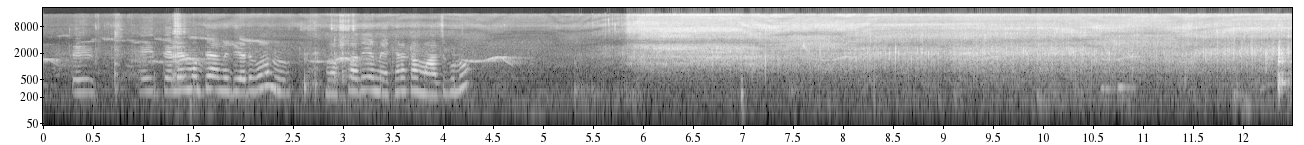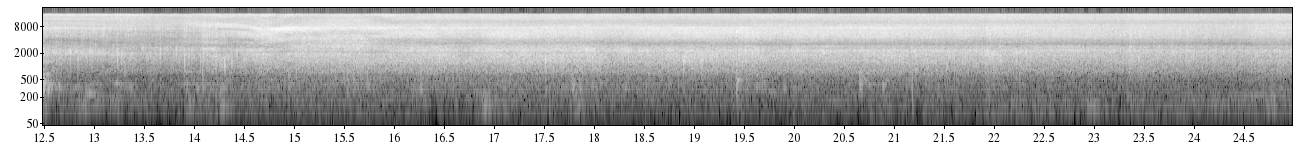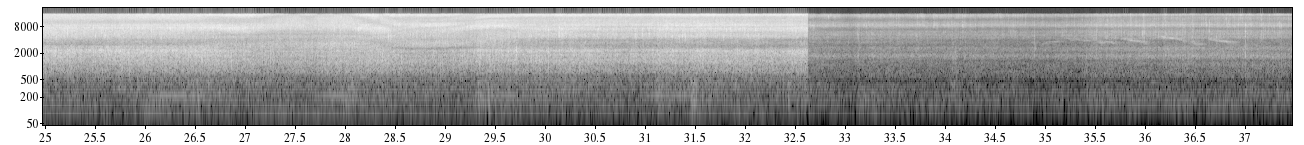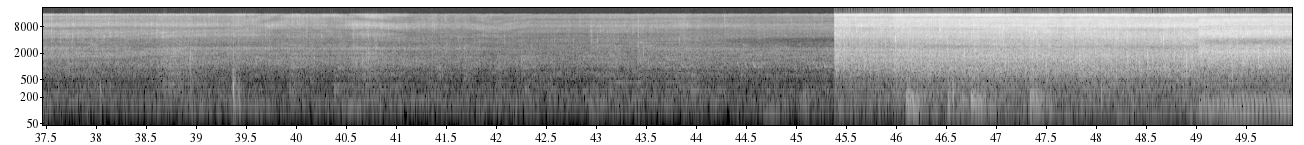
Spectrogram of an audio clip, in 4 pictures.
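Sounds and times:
fish sizzling in hot oil: 5.3s - 41.6s, 45.4s - 49.9s.

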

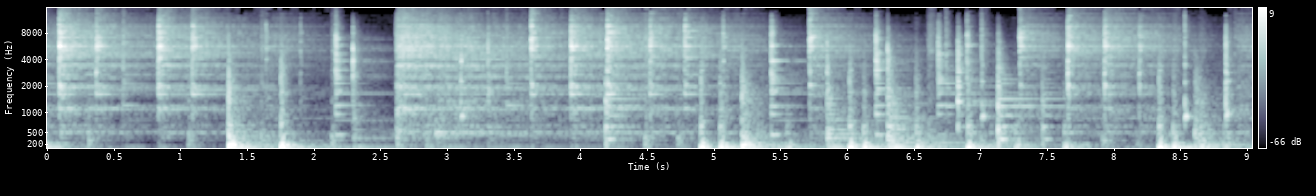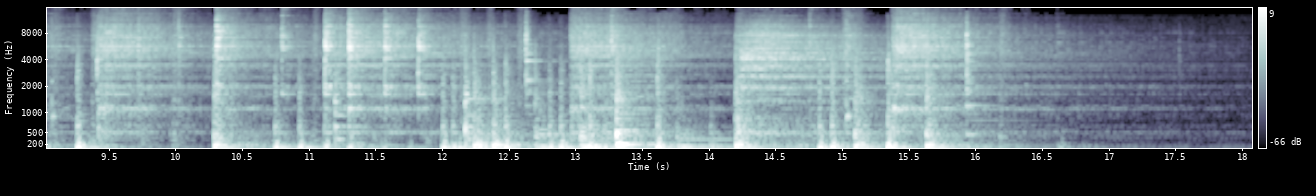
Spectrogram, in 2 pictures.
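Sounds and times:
drum kit playing: 0.0s - 17.0s
cymbal crash: 9.4s - 17.2s.

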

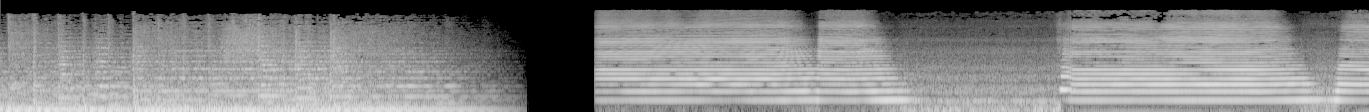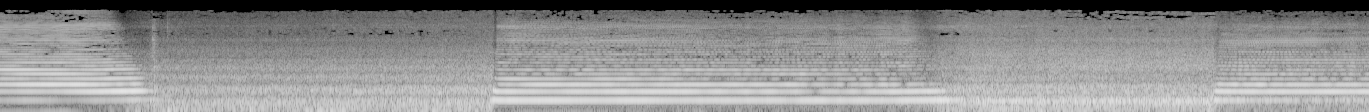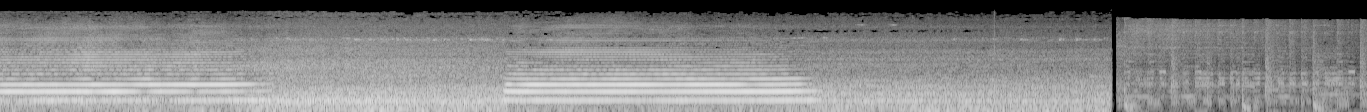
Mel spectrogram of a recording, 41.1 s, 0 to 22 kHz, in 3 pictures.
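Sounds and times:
train rumbling over track: 0.0s - 4.2s, 6.9s - 39.7s
locomotive horn blasts: 6.0s - 9.2s, 10.6s - 15.3s, 18.6s - 23.2s, 25.8s - 30.1s, 32.4s - 35.7s.

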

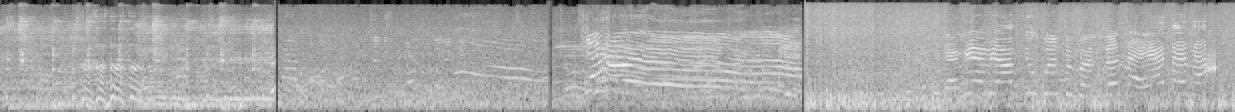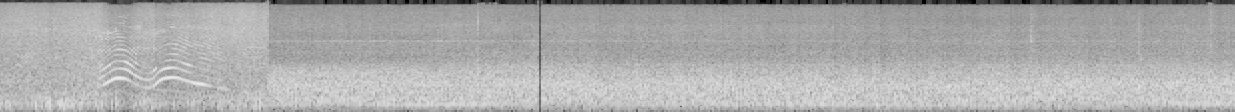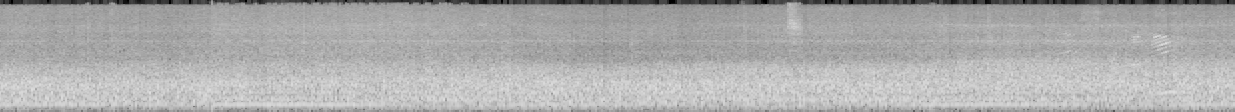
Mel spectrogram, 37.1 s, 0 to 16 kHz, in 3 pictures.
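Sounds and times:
airliner cabin engine rush: 6.1s - 37.0s
low steady hum: 15.0s - 37.0s.

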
